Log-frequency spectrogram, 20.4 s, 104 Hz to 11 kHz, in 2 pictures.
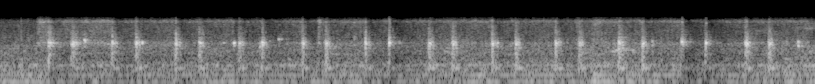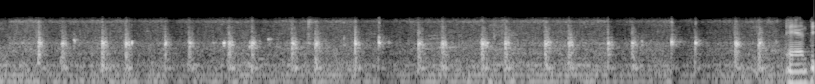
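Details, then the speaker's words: Normal heart sounds played from a speaker to demonstrate a reacting light base: steady, regular clicks at about 76 a minute. "so first I will show you um light face using uh reacting to normal heart sound"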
